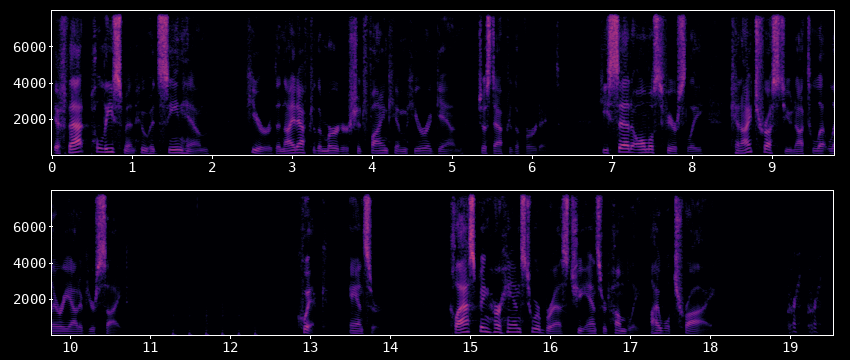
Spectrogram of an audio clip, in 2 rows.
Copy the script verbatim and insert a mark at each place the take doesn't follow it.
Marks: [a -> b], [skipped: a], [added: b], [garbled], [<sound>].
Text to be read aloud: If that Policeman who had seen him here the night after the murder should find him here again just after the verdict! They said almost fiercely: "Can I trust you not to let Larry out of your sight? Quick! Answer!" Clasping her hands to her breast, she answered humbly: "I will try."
If that Policeman who had seen him here the night after the murder should find him here again just after the verdict! [They -> He] said almost fiercely: "Can I trust you not to let Larry out of your sight? [thud] Quick! Answer!" Clasping her hands to her breast, she answered humbly: "I will try." [laugh]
